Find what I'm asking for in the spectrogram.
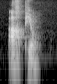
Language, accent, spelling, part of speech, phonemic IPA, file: French, France, arpion, noun, /aʁ.pjɔ̃/, LL-Q150 (fra)-arpion.wav
- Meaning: foot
